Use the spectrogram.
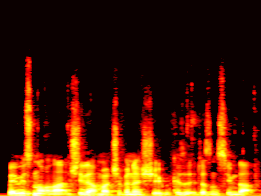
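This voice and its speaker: A man streaming a game, chatting casually and thinking aloud in an unhurried way as he plays. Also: medium pitch, vocal fry. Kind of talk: casual gaming livestream chat.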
